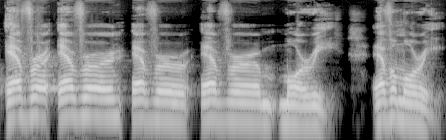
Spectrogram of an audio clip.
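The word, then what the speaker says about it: Ilvermorny: ever ever ever Mory ever Mory is it's spell weird but it's it's it's it that's how it's pronounced I listen to guy on YouTube five times to make sure I got it it's ever more see see normally I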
